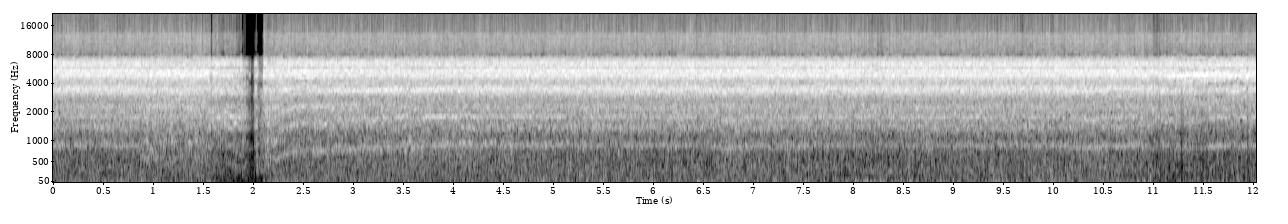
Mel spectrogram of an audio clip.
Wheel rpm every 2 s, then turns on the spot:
190, 160, 230, 230, 240, 230.
none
